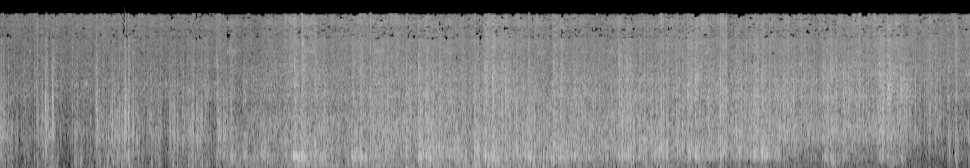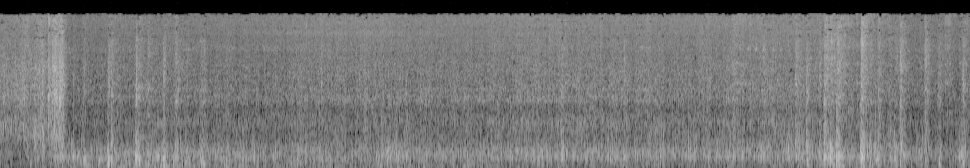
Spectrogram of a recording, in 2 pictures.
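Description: Passenger train coaches running at speed, heard from an open coach door: a steady rumble with wheels clattering over the rail joints. About halfway through, the sound turns suddenly duller.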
